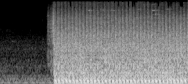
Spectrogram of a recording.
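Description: A vehicle-mounted minigun fires in the video game Squad, a sudden, very loud continuous buzzing roll of rapid shots that cuts in after a quiet half second and holds steady to the end.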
